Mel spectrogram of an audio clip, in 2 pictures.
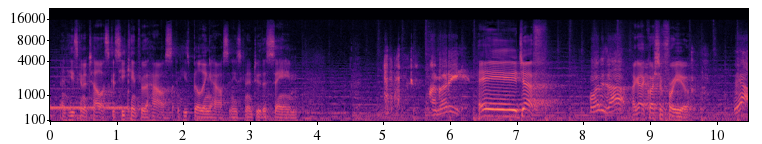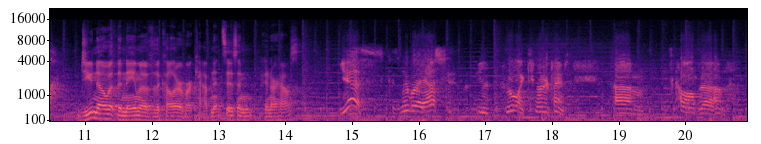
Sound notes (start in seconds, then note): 0.0 phone ringing; 5.1 phone scraping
